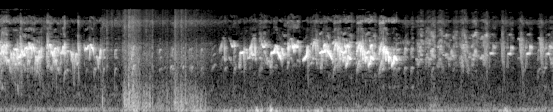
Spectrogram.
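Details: Sooty-headed bulbul, pet or wild: fast, busy twittering in two stretches, broken by a rustling, flapping noise, with quieter scattered chirps at the end.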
